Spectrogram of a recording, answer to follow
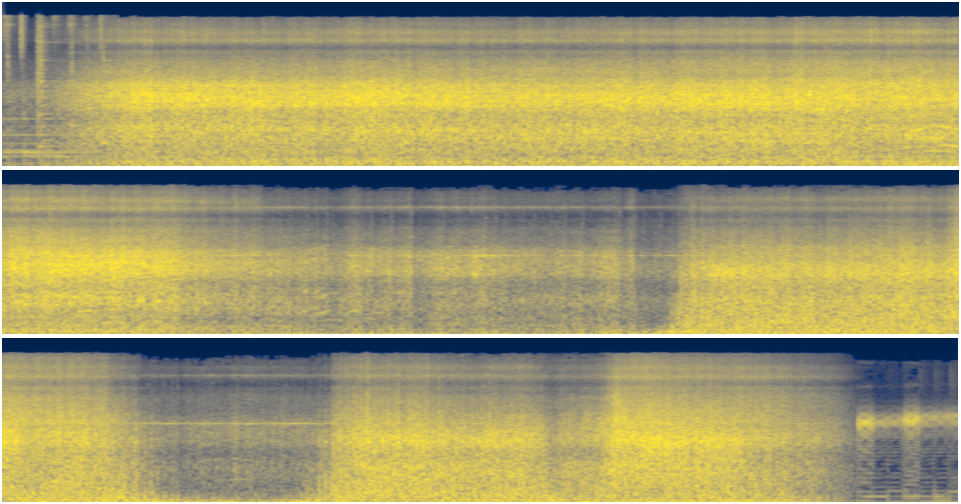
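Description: Loud rushing wind and aircraft engine noise through the open exit door of a jump plane in flight. The roar comes in about a second in as the door opens, then dips briefly twice in the second half.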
